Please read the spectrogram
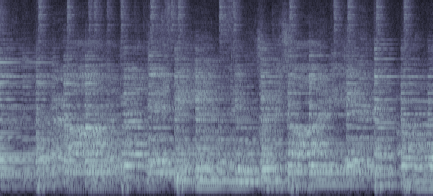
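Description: Choir singing a slow hymn with piano accompaniment, sustained chords changing every second or two.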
